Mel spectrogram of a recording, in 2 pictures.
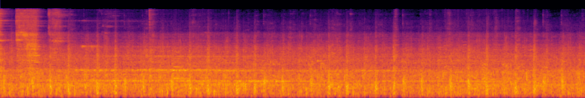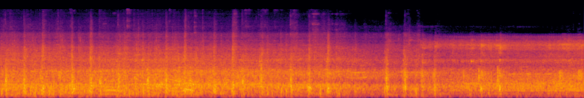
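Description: Passenger coaches of an express train rolling past at speed, wheels clattering over rail joints with a steady rumble. The sound eases a little near the end as the last coach moves away.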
